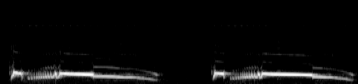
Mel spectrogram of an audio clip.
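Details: Barbary dove singing two identical clear, melodious cooing phrases about four seconds apart, each opening with a short note, then a quick throbbing roll, a long sustained hum and a falling, fading tail.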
